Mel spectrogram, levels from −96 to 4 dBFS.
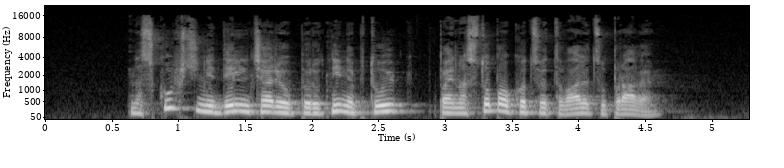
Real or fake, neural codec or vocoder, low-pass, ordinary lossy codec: real; none; 19.8 kHz; MP3, 64 kbps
